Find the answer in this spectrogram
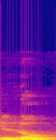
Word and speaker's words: law: हैं this should be low. Low. Low. Low. Low. Low. Low. L A W low. Don't pronounce it la.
